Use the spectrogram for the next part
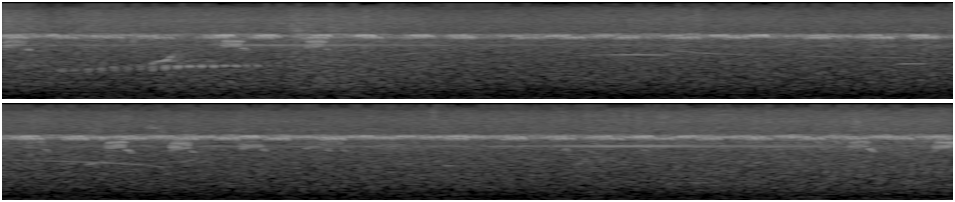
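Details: Steady high trilling of crickets outdoors, unbroken and unchanging throughout, with soft distant bird whistles and a faint rising whistle now and then beneath it.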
